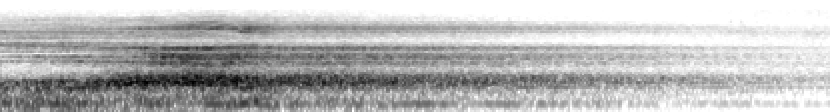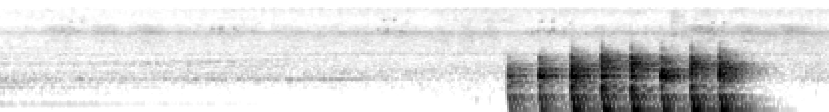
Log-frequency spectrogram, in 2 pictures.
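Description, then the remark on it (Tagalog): A rapid series of about seven or eight firm, loud knocks on a front door near the end, following a stretch of low, fading rumbling noise with no voices. “Siya naman ay kumatok sa harapang pinto.”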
